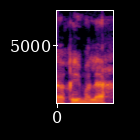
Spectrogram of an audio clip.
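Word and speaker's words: אחימלך: اخی ملک جس کا نام کا مطلب ہے اخی ملح، جس کو عبرانی میں ٹھیک طرح اس کا تلفظ اس طرح ہے پروننسیشن، اس کا مطلب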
